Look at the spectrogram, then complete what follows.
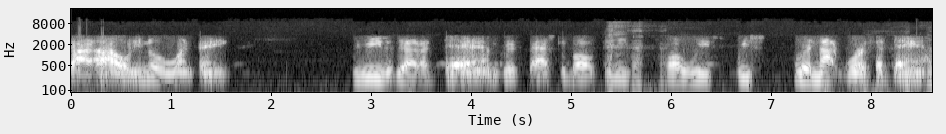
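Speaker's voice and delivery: low growling voice. Retelling what his basketball coach told him, in a growly voice. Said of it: "he had that growly voice".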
